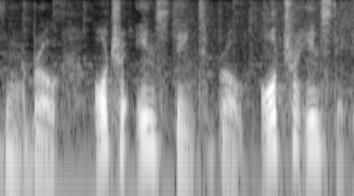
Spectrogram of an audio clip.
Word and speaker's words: Ultra Instinct: And this is not Ultra Instincts, folks. This is not Ultra Instinct. Ultra Instincts, oh my gosh, I think I butchered that, bro. Ultra Instinct, bro. Ultra Instinct. It's not Ultra Instincts, bro.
